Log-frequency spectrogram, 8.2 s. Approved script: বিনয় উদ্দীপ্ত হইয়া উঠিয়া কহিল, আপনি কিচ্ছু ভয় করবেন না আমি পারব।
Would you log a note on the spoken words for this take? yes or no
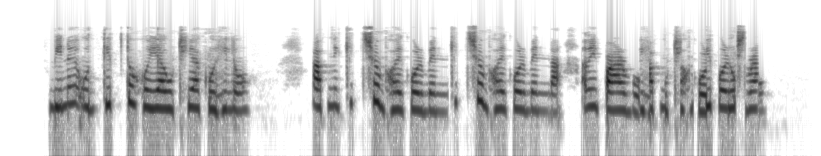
yes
